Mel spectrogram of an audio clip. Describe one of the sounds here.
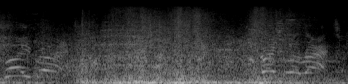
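A fiery explosion bursts with a deep boom.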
